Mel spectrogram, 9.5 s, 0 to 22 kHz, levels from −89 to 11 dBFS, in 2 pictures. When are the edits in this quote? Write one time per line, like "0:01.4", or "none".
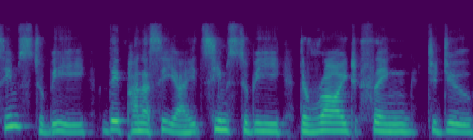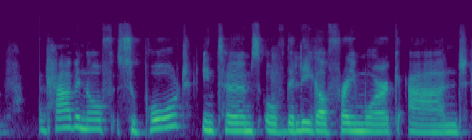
0:00.9
0:04.2
0:05.2
0:06.7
